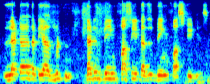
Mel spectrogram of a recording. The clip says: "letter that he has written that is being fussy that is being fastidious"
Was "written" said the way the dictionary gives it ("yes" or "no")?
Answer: no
